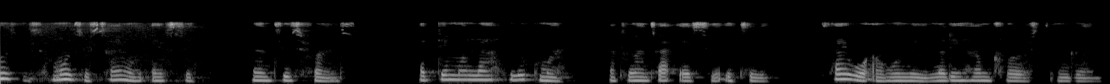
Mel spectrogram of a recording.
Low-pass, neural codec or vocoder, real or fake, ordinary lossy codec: 7.2 kHz; none; real; none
